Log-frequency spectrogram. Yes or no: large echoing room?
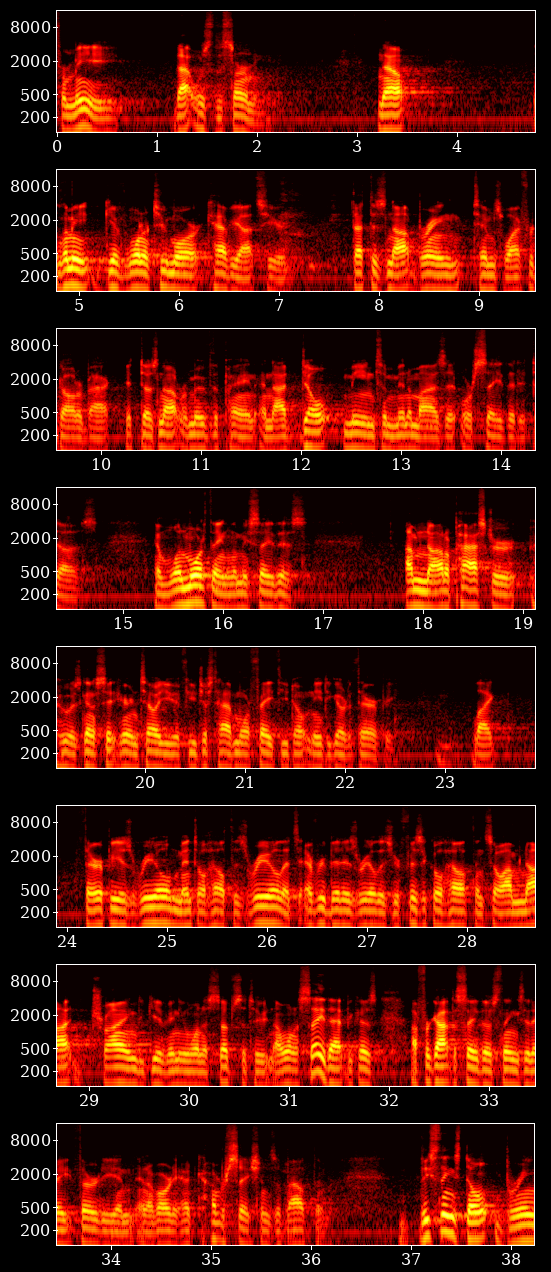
yes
